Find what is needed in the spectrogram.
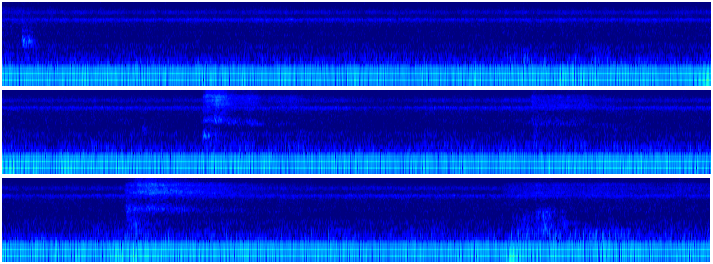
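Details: Snoring during sleep, with soft airy puffs of air blown out through the lips recurring every few seconds.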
